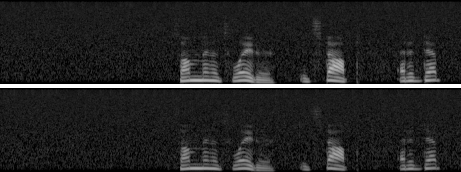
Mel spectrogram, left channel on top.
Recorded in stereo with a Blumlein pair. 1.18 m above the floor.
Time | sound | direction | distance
1.7 | a man speaking | 15° left | ?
